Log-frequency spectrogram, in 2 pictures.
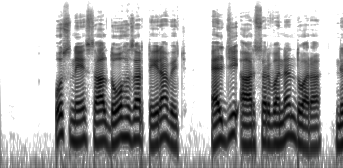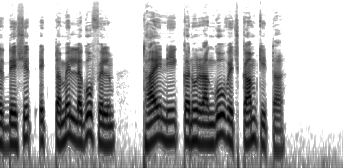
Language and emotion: Punjabi, neutral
